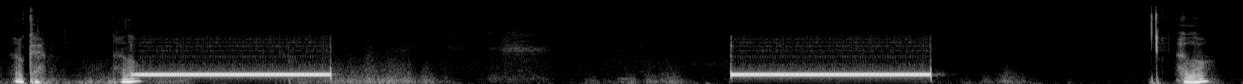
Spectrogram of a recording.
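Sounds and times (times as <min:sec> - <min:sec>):
speech: 0:01.2 - 0:01.5
ringing tone of an unanswered telephone call: 0:01.2 - 0:03.4, 0:07.3 - 0:09.4.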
